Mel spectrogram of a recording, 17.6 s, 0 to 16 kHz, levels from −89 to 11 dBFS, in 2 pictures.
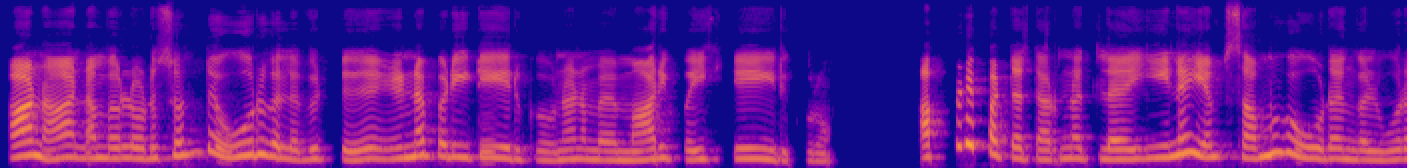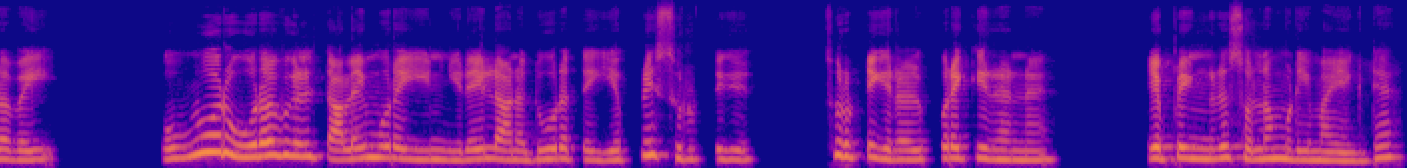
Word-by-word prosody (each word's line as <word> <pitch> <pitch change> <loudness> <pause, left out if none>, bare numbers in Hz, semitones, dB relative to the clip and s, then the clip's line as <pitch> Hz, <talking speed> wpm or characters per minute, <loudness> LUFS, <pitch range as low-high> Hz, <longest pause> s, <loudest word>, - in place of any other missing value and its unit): ஆனா 290 -7 +8 0.2
நம்மளோட 230 -1 0
சொந்த 325 +7 -1 0.2
ஊர்கள 285 -7 +2
விட்டு 215 -3 -4 0.3
என்ன 260 +3 +4
பண்ணிட்டே 260 -2 +1
இருக்கோன்னா, 200 -2 -6
நம்ம 205 -1 -3 0.2
மாறி 210 +5 +2
போய்ட்டே 215 +2 -1 0.2
இருக்கிறோம். 180 -2 -12 0.6
அப்படிப்பட்ட - - +3
தருணத்தில 220 +1 -2 0.3
இணையம், 285 -3 +5
சமூக 285 +10 +3 0.2
ஊடகங்கள் 215 -3 -2
உறவை, 205 -2 -3 0.8
ஒவ்வொரு 340 +9 +3
உறவுகள் 280 -1 +2
தலைமுறையின் 215 -1 -1
இடையிலான 210 0 -1 0.2
தூரத்தை 220 -3 -3
எப்டி 200 +10 -2
சுருட்டிகி 210 -2 -7 0.5
சுருட்டுகிறல் 245 -8 -1
குறைக்கிறன? 230 -4 -1 0.8
எப்டிங்கிறது 235 0 +1
சொல்ல 220 0 -1
முடியுமா? 195 -3 -2
எங்கிட்ட. 175 +7 -5
225 Hz, 105 wpm, -24 LUFS, 205-255 Hz, 0.8 s, ஆனா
